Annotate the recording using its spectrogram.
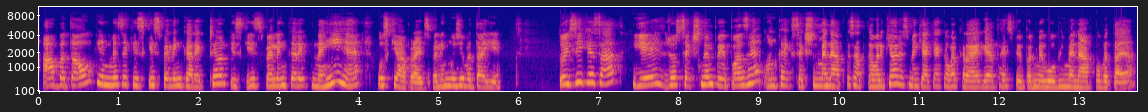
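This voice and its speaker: A woman teacher with a fairly high voice walks students through spellings one word at a time, slow and careful. The recording sounds a little dull and lo-fi. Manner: slow, careful dictation of spellings with frequent "okay". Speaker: Hindi teacher. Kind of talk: online exam-prep lesson.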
